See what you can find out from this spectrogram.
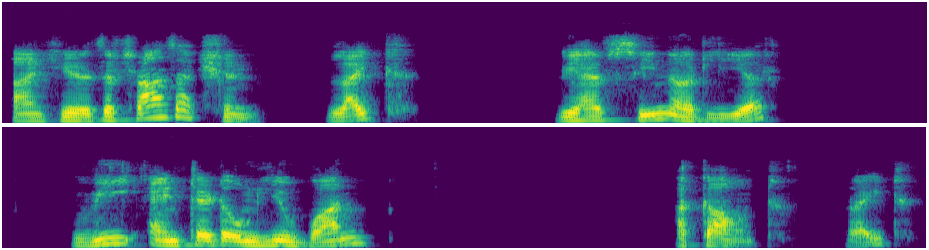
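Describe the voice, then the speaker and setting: A man giving an unscripted screen-share software tutorial, thinking aloud in short, halting fragments. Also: medium pitch, sing-song, slightly rough, no echo, lo-fi sound.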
